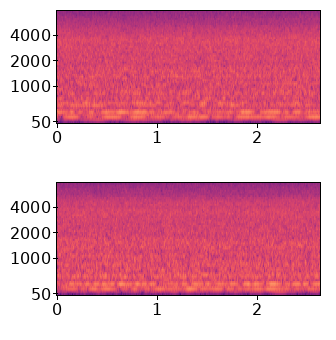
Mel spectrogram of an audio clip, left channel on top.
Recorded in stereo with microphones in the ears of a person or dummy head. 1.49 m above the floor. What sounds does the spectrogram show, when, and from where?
Only background noise.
